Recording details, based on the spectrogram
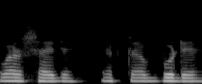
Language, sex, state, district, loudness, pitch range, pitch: Bengali, male, West Bengal, Jalpaiguri, -29 LUFS, 150-155 Hz, 150 Hz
